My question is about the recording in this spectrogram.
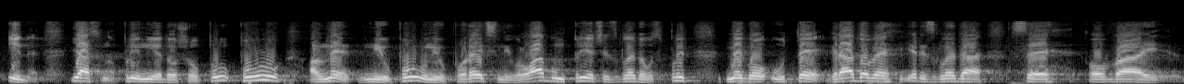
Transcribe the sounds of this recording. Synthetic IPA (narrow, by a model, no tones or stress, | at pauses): inḛjasnoplinːiːje̞d̪o̞ʃaupuːlualneniupuːluniupo̞ɾet͡ʃniulabumpɾijet͡ɕeizɡle̞d̪ausplit̪ | ne̞ɡo̞ʔut̪e̞ːɡɾad̪o̞ʋe̞jeɾizɡleːd̪a | seoʋaːj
